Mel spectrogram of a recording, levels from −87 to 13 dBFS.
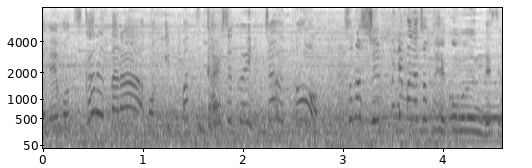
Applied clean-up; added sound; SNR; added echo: none; Subway, metro, underground; 3 dB; none.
